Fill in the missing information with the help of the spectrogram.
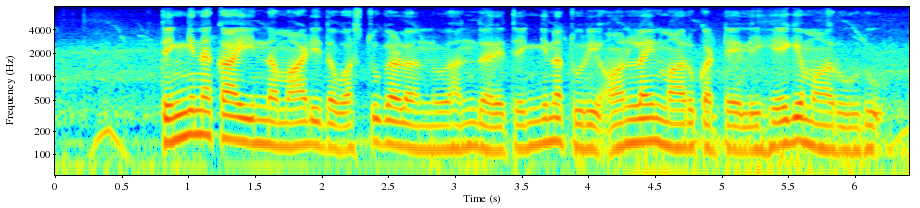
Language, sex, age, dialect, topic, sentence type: Kannada, male, 36-40, Coastal/Dakshin, agriculture, question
